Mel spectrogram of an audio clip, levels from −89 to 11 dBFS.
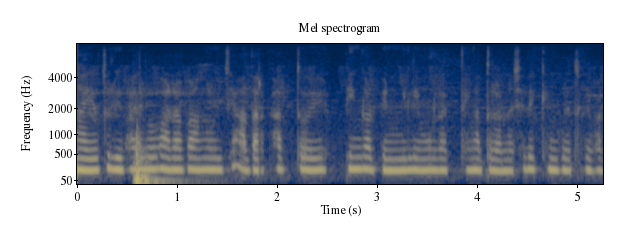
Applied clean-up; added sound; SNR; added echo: none; Knock; 3 dB; none.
